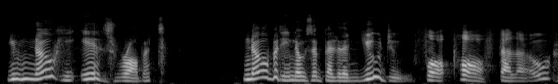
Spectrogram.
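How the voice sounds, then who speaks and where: A woman playing a warm but easily indignant Victorian wife and mother in a radio play, with emphatic, tart delivery. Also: mid-range voice, animated, measured pace, natural voice.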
